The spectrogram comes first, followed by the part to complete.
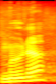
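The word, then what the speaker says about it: Mouna: Muna? Yeah. How do you spell it?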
